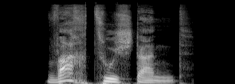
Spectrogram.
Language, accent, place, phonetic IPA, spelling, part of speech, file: German, Germany, Berlin, [ˈvaxt͡suˌʃtant], Wachzustand, noun, De-Wachzustand.ogg
- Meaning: waking state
